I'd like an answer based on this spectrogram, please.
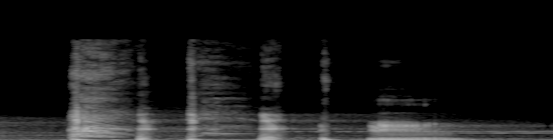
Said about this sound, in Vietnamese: Nói xong, ở ngoài cửa truyền đến âm thanh ho sù sụ, là ho rất kịch liệt.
